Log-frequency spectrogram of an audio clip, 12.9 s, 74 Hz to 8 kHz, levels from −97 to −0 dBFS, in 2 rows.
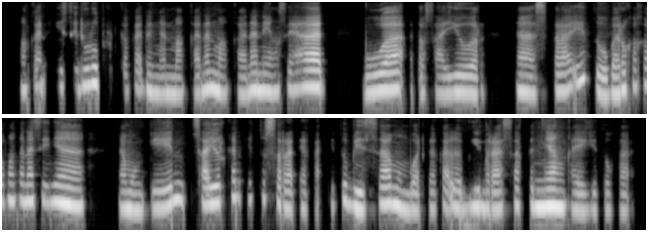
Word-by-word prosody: Makan 220 +3 -8
isi 225 - -13
dulu 250 +2 +4
perut 260 - -14
Kakak 220 +1 -10
dengan 185 -2 -3
makanan-makanan 195 +1 -1
yang 195 -1 -1
sehat 225 +1 +5 0.3
buah 205 +4 +4
atau 190 -1 -12
sayur. 180 0 -2 0.4
Nah, 190 -2 0
setelah 200 +3 -4
itu 280 - 0
baru 180 +3 +1
Kakak 240 +2 -8
makan 255 -1 +1
nasinya. 235 -4 +4 0.4
Nah, 185 - -2
mungkin 190 +8 0
sayur 230 0 +2
kan 290 0 -4
itu 265 - -14
serat 195 -9 -3
ya 185 - -10
Kak, - - -17
itu 210 +5 -6
bisa 195 +2 +1
membuat 180 -3 0
Kakak 185 0 -8
lebih 200 +1 0
merasa 185 +3 -3
kenyang 200 0 +7
kayak 175 -2 -5
gitu, 175 -1 -13
Kak. 170 -1 -12
200 Hz, 170 wpm, -23 LUFS, 185-225 Hz, 0.4 s, kenyang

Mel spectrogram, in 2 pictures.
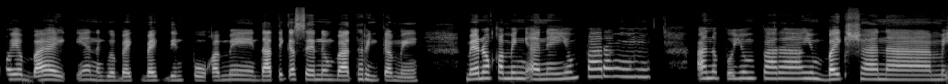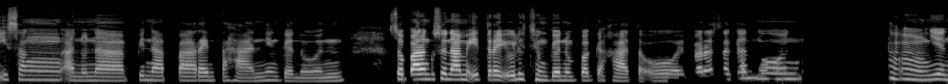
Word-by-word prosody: kaya 235 0 +2
bike 205 0 +3
'yan 220 0 -4
nagba-bike-bike 190 +1 -1
din 195 0 -5
po 185 -2 -6
kami. 210 +2 -1
Dati 195 +3 +4
kasi 235 -1 +3
nung 220 -1 -4
bata 205 +3 +5
rin 215 -3 -3
kami 175 -4 -2 0.5
meron 260 +4 +7
kaming 275 -1 0
ano, 235 0 +2
yung 275 +5 -3
parang 365 -1 -2 0.5
ano, 285 +1 +2
po 270 - -8
yung 285 0 -4
parang 270 -1 +1
yung 265 -3 -3
bike 240 +1 +6
siya 240 -2 +2
na 220 -1 +2
may 220 0 -4
isang 220 -1 0 0.3
ano 180 -1 -3
na 180 -1 0 0.2
pinaparentahan 185 -4 -3
yung 195 -1 -8
gano'n. 155 +2 -8 0.4
So, 245 - +1
parang 240 +1 +10
gusto 260 +2 +2
namin 225 -1 +6
i-try 215 -2 +2
ulit 220 +2 -2
yung 200 - -6
gano'ng 190 0 0
pagkakataon 165 -3 -4
para 200 +2 0
sa 250 - -4
gano'n, 260 -2 -5 1.0
mm, 245 -4 -2
'yon 235 -1 +3
220 Hz, 150 wpm, -24 LUFS, 190-245 Hz, 1.0 s, parang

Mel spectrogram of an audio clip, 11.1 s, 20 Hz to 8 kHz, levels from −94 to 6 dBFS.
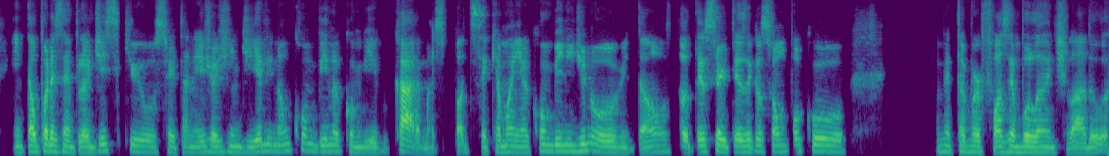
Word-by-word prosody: Então 105 +2 +3
por 120 - +5
exemplo, 105 -3 0
eu 100 - +3
disse 125 +6 -2
que 115 -1 -3
o 105 -1 -3
sertanejo 100 +2 -3
hoje 105 +1 -2
em - - -3
dia 100 +2 -1
ele 125 +1 -3
não 120 +3 -4
combina 120 -4 -3
comigo. 95 -1 -5
Cara, - - +7
mas - - -7
pode - - -2
ser - - 0
que - - -4
amanhã 105 -1 0
combine 120 -1 0
de 125 +2 +1
novo 105 -6 +1
então, 115 +4 -2 0.2
eu 110 - +3
tenho 115 0 +2
certeza 115 -1 +3
que 115 - -3
eu - - +1
sou 115 0 0
um 115 - -9
pouco, 120 -2 -1 0.9
metamorfose 110 -1 0
ambulante 100 -2 +2
lá - - +2
do - - 0
110 Hz, 200 wpm, -25 LUFS, 105-115 Hz, 0.9 s, Cara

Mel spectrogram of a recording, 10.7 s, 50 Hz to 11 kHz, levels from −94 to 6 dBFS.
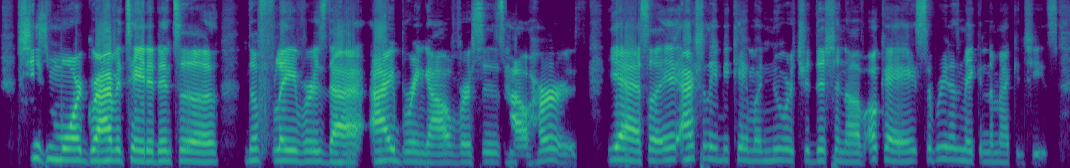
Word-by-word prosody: she's 245 -2 0
more 215 -1 +1
gravitated 200 -1 +5
into 190 -2 +1 0.3
the 210 +1 -5
flavors 195 -3 0
that 175 -1 +3
I 200 +2 +5
bring 185 -3 -5
out 165 0 -3
versus 175 0 -5
how 155 - -1
hers 220 - -2 0.3
yeah, 215 -3 +2
so 200 +1 -2
it 215 +4 -2
actually 235 0 0
became 215 -1 -11
a 200 - -11
newer 210 +1 -13
tradition 205 0 -5
of, 180 -1 -6
"Okay, 200 -4 -4
Sabrina's 220 +1 -6
making 195 -2 -6
the - - -10
mac 175 -1 -11
and 325 - -29
cheese." 335 +1 -14
200 Hz, 165 wpm, -22 LUFS, 185-215 Hz, 0.3 s, gravitated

